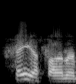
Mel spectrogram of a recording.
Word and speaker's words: Phaethon: You make it so Phaethon, I'm teaching it by writing F-A-Y in big letters, then E, then T-H-O-N. Then you could actually pronounce it, right?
